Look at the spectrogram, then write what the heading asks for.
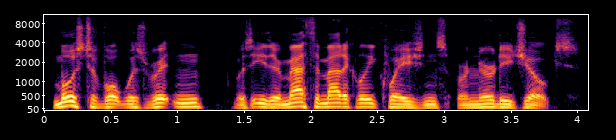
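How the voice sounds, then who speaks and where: A man's voice: lowish voice, brisk, darkish tone, no echo, studio quality. A man reading scripted audiobook narration as the author of the book.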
